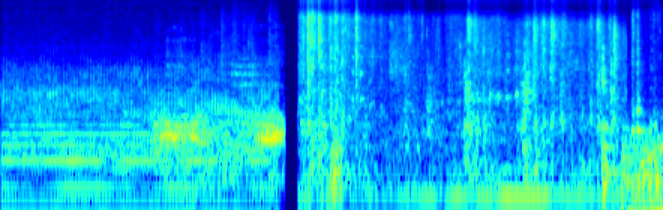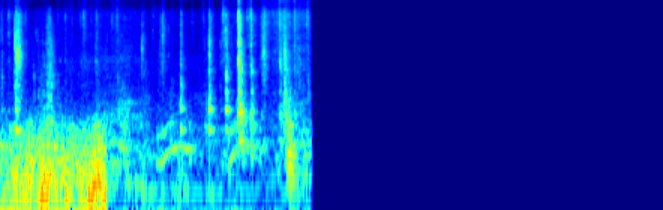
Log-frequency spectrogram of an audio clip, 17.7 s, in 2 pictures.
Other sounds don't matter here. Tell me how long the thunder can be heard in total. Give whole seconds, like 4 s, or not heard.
2 s.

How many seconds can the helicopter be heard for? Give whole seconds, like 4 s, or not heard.
4 s.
